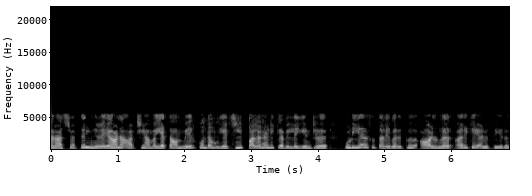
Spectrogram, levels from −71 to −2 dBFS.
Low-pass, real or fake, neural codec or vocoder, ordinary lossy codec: 5.4 kHz; fake; codec, 16 kHz in and 24 kHz out, 1.1 kbps, FireRedTTS-2 codec; none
